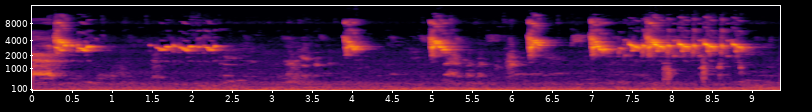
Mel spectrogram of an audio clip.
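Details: Sooty-headed bulbul singing actively: a run of short, bubbly whistled phrases, some sharp and rising, others rolling and warbled, in bursts through the clip over a low steady hum.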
